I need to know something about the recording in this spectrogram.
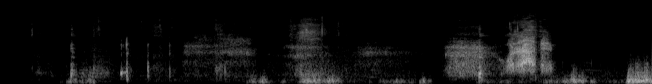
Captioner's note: chuckling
